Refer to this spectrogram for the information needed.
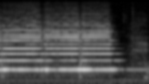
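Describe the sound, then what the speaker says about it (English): A single sustained violin note played with the third finger on the A string, bowed steadily for nearly two seconds with a clear, bright tone and harmonics before it stops, close and alone with no talk. "You're going to place your third finger on the A string, and that should sound like this."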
